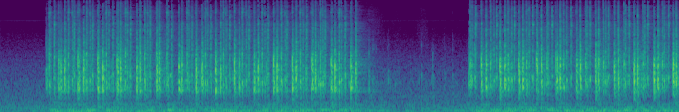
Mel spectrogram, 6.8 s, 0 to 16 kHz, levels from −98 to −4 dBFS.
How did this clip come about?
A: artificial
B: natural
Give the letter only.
B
